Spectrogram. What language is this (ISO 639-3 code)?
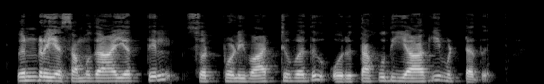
tam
